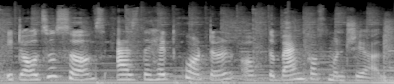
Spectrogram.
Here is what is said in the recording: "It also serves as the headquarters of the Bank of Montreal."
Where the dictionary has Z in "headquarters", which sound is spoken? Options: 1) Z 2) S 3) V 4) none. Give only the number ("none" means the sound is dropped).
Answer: 4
